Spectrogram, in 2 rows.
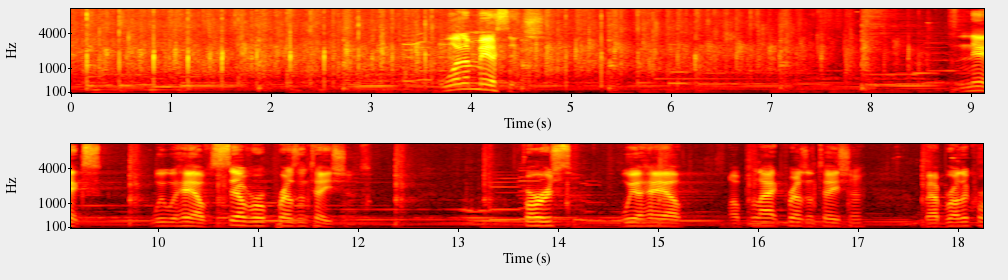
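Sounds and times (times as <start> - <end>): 
round of applause: 0.0 - 8.8
speech: 3.8 - 4.8, 9.0 - 12.0, 13.6 - 18.2.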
